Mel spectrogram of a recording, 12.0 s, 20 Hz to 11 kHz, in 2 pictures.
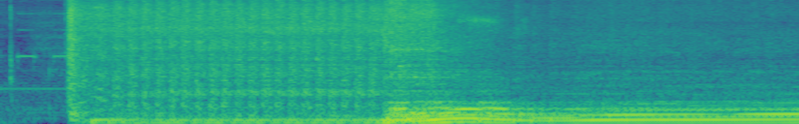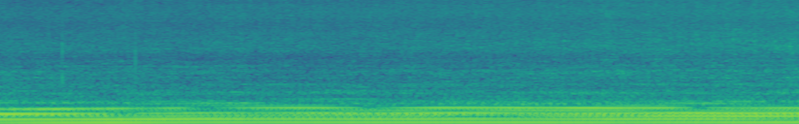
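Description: A Mk2 Toyota Supra engine cranks briefly, catches with a loud roar, then settles into a steady, rumbling idle close by.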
